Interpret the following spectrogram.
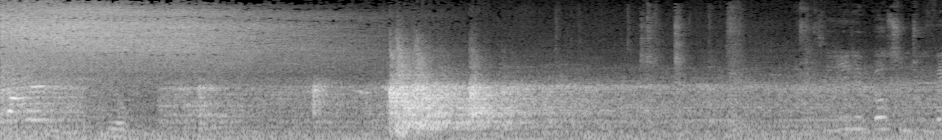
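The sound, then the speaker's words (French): Doors open with a loud pneumatic hiss, a sharp burst of air that trails off amid steady rumbling, with faint voices murmuring in the background. “Ça y est, les portes sont ouvertes, ouais.”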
